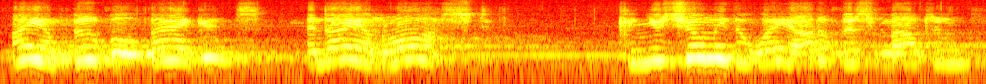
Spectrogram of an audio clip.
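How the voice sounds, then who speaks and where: A man's voice: extremely high pitch, moderate pace, low-quality recording. A man voicing a small, anxious, grumbling but plucky male hobbit in an earnest, fretful way for a children's storybook record. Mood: nervous defiance.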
